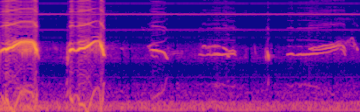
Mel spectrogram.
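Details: Osprey at the nest while a small fish is brought and fed to three chicks: two loud, whistled, upslurred notes open the clip, followed by several fainter thin whistled slurs, with low steady background rumble.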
